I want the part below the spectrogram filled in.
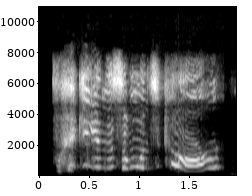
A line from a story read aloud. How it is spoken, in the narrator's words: He shrieked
